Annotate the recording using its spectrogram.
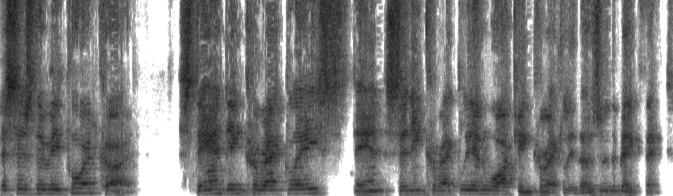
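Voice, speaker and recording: This man has a New York accent and a fairly high pitch. He talks at a moderate pace with ordinary pitch variation. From New York City (Bronx). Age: 70s. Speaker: grandfather interviewed by granddaughter. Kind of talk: oral history interview. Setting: video call. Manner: halting, with repeated words.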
